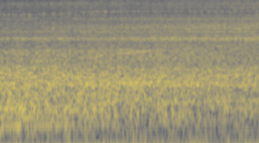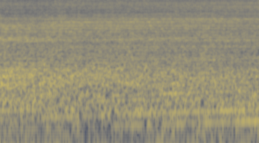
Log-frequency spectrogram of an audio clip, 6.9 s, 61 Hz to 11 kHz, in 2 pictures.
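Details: Vauxhall Insignia B 2.0 CDTI 170 diesel, 68 plate, at idle: hissy, high-pitched squealing whine over the diesel clatter; owner suspects the turbo, source not confirmed.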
